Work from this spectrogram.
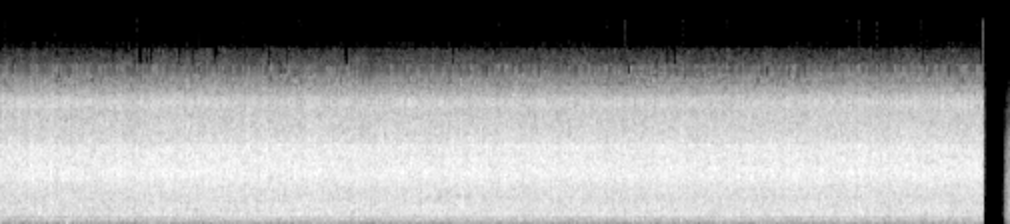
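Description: White water rushing in a small wild trout stream, a loud unbroken roar of churning flow that cuts off abruptly at the end.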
